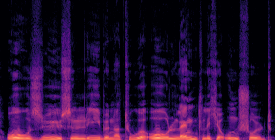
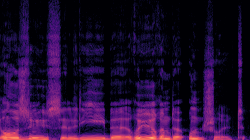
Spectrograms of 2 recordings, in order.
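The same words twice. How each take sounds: First: High, slow, hammed-up cooing; lightly voiced grand lady exclaiming; loud gushing exclamations. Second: Lightly voiced grand lady gushing; gushing exclamation. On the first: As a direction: coo over the children theatrically. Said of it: "unter lauten Ausrufungen". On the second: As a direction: swoon over the child like a sentimental countess. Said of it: "Da rief sie". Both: A narrator's reading.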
